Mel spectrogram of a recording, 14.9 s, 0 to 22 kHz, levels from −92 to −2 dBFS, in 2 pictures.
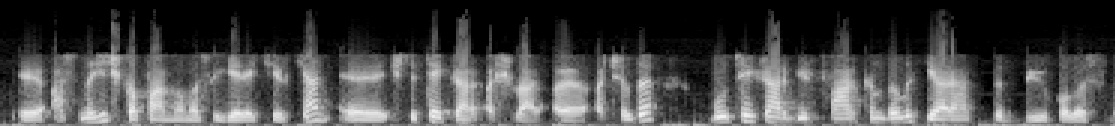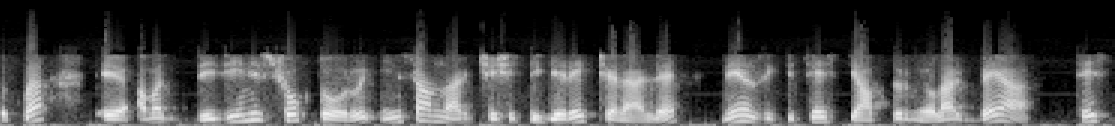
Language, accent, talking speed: Turkish, native, 115 wpm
